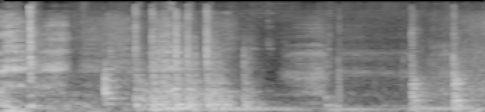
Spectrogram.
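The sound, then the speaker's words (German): A wooden cabinet door is opened again, with a few sharp knocks and a short rubbing creak of wood over about two seconds; no one speaks. “mach die Tür wieder auf.”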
